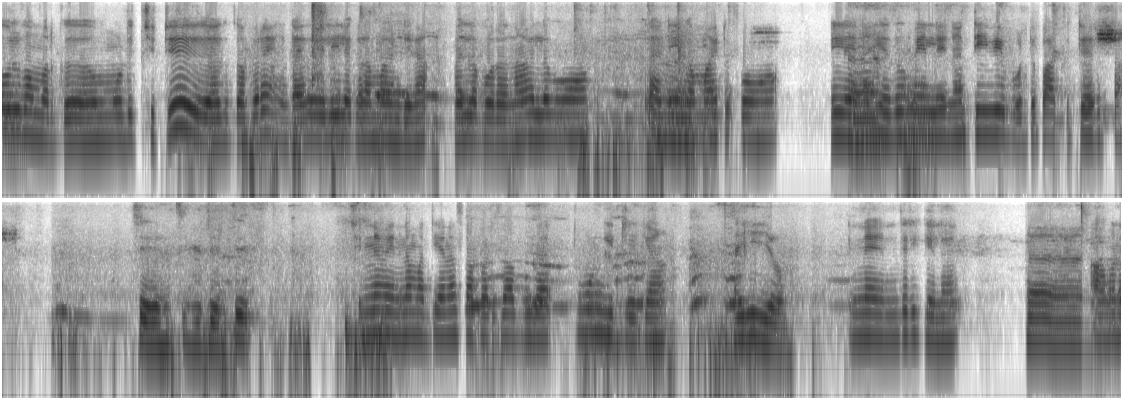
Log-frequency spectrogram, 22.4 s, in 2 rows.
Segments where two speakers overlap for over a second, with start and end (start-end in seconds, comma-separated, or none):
none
